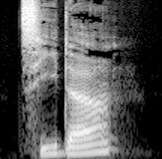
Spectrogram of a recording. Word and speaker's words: Cider: Cider? – Ja, du darfst aber nicht mit Z aussprechen, da ist ja kein Z vorne dran.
